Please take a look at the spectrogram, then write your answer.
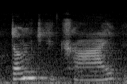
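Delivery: ordinary delivery, nothing marked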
